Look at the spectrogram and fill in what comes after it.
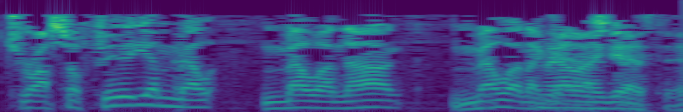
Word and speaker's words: Drosophila melanogaster: Drosophila melanogaster.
